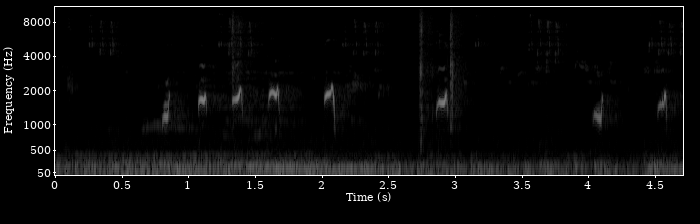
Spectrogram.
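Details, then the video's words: A grey francolin repeats crisp rising whistles, roughly four or five a second in a burst, then a gap and a couple more. Faint low background hum and a few sharp clicks. "Teetar ki awaaz | teetar ki boli | teetar awaz | gray francolin teetar sound"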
